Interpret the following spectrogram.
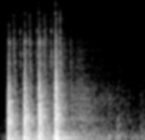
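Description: Four quick, loud knocks on a closed door, about four a second, the last one fading away.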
